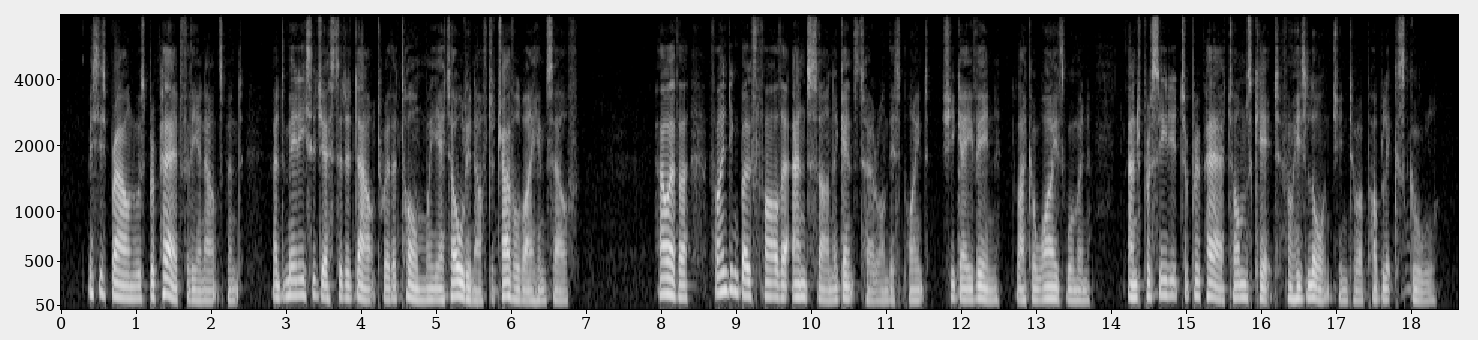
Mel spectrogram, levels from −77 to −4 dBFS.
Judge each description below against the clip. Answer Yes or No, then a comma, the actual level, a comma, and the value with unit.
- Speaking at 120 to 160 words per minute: No, average, 170 wpm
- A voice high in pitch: No, low, 120 Hz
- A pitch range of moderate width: Yes, average, 4.5 semitones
